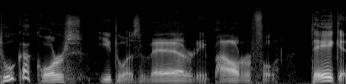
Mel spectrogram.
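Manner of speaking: bad put-on Polish accent. Retelling what a Polish fellow said to him, in a bad Polish accent. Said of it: "That was your best Polish voice".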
